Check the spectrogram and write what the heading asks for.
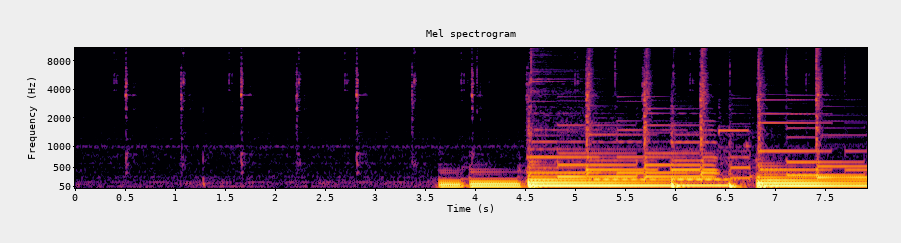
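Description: A song opens with sparse, steady clock-like ticks on their own, then a heavy low drone enters and swells into a loud, dense wall of experimental music with sharp accents.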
